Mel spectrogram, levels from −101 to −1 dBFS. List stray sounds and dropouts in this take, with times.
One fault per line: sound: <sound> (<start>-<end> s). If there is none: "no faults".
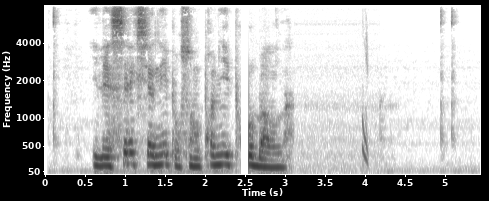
sound: dropout (2.4-2.5 s)
sound: chirp (4.0-4.0 s)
